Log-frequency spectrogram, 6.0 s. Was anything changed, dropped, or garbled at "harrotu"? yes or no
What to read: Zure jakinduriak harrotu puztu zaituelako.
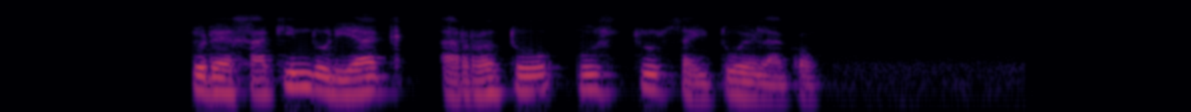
no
